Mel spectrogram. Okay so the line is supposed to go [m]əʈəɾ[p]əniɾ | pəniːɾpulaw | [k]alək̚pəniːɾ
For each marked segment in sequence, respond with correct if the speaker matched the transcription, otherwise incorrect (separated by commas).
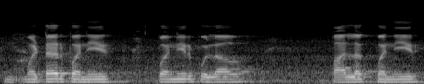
correct, correct, incorrect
